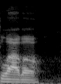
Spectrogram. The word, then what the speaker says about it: Labo: All right, we'll go with Labo. – Like a laboratory. – Oh, that makes me more sense. Okay, we're going to go with Labo.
